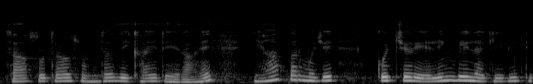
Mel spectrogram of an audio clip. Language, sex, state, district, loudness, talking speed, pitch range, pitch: Hindi, male, Chhattisgarh, Raigarh, -35 LUFS, 190 wpm, 145-175 Hz, 155 Hz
